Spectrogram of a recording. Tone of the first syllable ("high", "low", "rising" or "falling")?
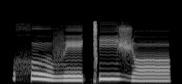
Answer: falling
